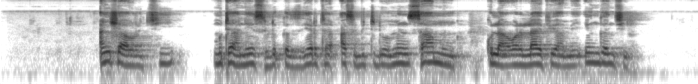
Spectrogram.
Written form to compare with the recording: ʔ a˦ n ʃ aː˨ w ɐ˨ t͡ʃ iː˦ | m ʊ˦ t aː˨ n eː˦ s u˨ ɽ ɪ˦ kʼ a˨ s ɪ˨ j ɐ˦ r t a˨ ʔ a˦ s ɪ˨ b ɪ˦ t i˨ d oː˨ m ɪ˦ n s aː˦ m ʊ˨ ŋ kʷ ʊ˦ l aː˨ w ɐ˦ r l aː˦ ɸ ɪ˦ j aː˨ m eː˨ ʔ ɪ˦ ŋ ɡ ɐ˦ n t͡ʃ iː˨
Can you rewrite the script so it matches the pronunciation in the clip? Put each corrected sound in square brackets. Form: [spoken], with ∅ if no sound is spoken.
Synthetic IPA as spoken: ʔ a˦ n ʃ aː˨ w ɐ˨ t͡ʃ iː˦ | m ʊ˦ t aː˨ n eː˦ s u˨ ɽ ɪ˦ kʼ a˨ [z] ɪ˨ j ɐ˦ r t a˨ ʔ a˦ s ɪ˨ b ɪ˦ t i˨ d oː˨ m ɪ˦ n s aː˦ m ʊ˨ ŋ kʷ ʊ˦ l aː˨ w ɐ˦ r l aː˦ ɸ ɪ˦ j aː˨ m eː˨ ʔ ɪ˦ ŋ ɡ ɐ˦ n t͡ʃ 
